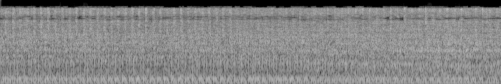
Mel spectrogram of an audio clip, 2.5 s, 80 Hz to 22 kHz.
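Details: Craftsman 524 Trac Drive snowblower after quick carb clean (float bowl and jet nut cleaned), previously ran only on 75% to full choke; now idles steadily with an even buzz, no surging, warming up, electric start works; running normally.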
